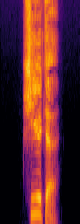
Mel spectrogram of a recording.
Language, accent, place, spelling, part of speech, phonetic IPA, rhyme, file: German, Germany, Berlin, schielte, verb, [ˈʃiːltə], -iːltə, De-schielte.ogg
- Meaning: inflection of schielen: 1. first/third-person singular preterite 2. first/third-person singular subjunctive II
